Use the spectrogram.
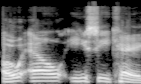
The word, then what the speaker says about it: Olek: Olek, pronounced Olek, Oleck.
